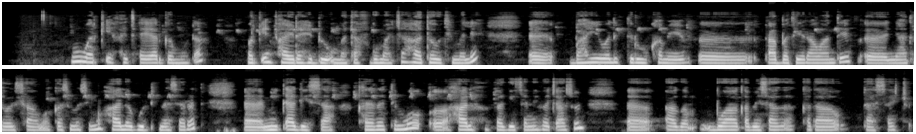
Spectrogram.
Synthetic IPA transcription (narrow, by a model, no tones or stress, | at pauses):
mːwɐɾkʼe̞ːfɐt͡ʃʼɐʔeːɐɾɡɐmuːᶑ̪awɐɾkʼeːnfaːjɪd̪aːɦɛd̪ːuːuːmːɐt̪aːfɡʊmaːt͡ʃːaːɦaːt̪ɐwʊt̪ʰɪmɐleː | baːjʔːe̞ːwɐlɪt̪ːɪɾuːkʰɐmeː | ᶑaːbːɐt̪e̞ːɾaːwaːnt̪ɐʔeːfɲaːt̪ɐwɐlsɐbɐmʊɐkːɐsʊmɐsɪmːo̞ːhaːlɐɡʊd̪ːɪnɐsɐrːɐt̪ːɪ̥miːt̪ʼaːɡe̞ːsːaːkʰɐnɪrːɐt̪ːɪmːo̞ːhaːlɐfɐfɐɡeːsːɐniːfɐt͡ʃʼaːsuːn | ɡɐbʊaːkʼɐbeːsaːkːɐt̪at̪aːsɪ̥saːjɛt͡ʃːuːᶑɐ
